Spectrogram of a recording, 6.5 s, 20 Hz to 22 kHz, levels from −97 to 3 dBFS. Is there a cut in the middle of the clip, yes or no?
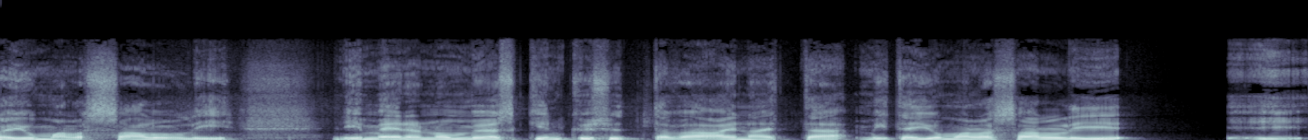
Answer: no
